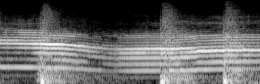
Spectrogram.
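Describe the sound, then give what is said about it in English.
A cat meows loudly in a drawn-out, wavering yowl, with sharp bursts of emphasis partway through, like an agitated or startled cat. No one speaks. “It chased away a dog and a cat.”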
